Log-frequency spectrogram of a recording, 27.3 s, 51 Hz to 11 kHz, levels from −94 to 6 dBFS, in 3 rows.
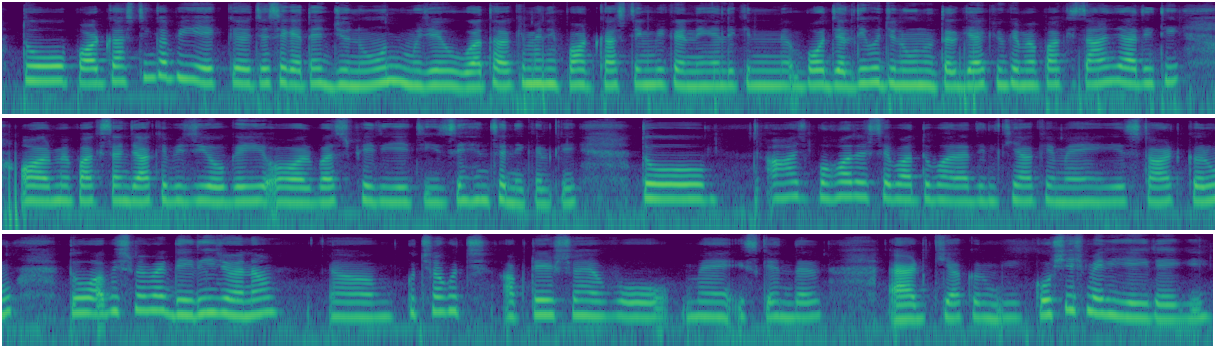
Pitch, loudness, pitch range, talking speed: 215 Hz, -30 LUFS, 205-230 Hz, 205 wpm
